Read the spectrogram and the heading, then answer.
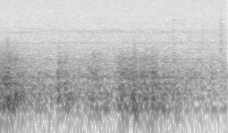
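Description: A low, continuous rumble of thunder rolls on, swelling and fading slightly with a soft hiss of rain beneath it, fairly quiet and without any voices.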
